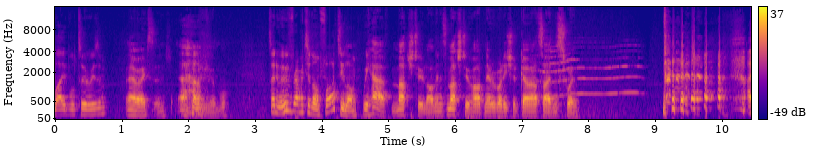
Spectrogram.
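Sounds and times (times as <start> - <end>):
speech: 0.0 - 8.0, 9.2 - 10.4
cat meowing in complaint: 7.0 - 9.0.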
